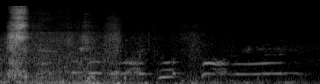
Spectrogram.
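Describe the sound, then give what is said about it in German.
A cat makes a few short, wavering vocal calls, with a drawn-out, slightly rising cry near the end, heard over faint background noise and a brief rustle at the start. “Kannst du dich bitte normal hinlegen, so wie jede andere Katze auch?”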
